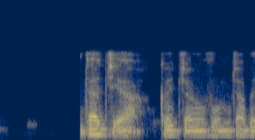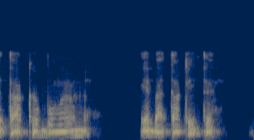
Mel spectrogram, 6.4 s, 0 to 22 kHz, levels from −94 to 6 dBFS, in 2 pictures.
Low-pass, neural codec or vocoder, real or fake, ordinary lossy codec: 5.4 kHz; codec, 16 kHz, 16 kbps, FunCodec, trained on LibriTTS, 50 frames a second; fake; Opus, 24 kbps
